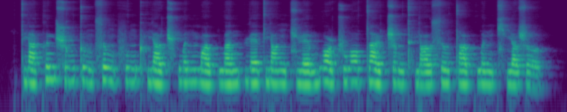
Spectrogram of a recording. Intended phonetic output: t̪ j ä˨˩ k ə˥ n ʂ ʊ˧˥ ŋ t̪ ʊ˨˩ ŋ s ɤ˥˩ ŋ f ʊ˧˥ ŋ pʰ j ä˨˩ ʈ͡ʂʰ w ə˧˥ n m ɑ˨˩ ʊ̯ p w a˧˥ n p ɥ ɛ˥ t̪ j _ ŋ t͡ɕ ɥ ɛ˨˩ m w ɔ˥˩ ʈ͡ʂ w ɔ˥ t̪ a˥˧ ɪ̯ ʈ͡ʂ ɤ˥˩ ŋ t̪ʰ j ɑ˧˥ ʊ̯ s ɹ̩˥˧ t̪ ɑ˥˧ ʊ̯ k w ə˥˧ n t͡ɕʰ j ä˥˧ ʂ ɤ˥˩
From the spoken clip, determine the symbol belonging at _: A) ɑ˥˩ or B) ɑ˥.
B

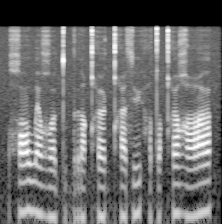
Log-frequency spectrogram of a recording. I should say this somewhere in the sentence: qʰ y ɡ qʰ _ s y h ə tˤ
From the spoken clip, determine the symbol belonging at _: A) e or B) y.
A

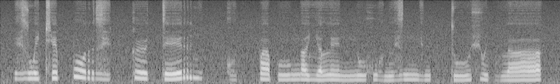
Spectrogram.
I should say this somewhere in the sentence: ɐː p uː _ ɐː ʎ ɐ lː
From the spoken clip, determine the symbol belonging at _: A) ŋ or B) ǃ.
A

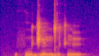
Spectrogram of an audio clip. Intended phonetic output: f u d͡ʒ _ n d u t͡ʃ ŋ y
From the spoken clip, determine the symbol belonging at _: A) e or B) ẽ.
B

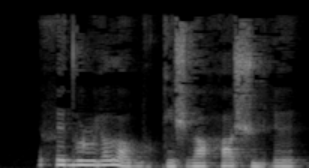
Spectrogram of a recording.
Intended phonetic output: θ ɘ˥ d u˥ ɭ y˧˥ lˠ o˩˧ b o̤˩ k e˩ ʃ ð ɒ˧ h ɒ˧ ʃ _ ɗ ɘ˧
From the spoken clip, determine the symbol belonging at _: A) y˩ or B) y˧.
A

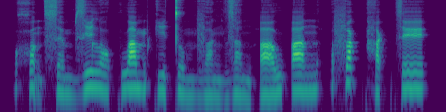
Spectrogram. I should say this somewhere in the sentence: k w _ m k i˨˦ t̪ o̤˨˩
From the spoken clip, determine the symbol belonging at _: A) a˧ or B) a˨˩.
A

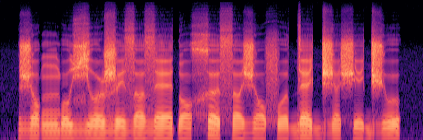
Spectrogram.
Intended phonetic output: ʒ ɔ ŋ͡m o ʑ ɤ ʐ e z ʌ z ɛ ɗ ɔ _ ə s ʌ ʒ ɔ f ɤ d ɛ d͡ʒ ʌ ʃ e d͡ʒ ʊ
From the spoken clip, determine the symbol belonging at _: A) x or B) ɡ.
A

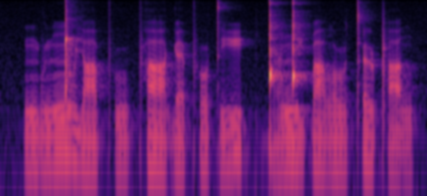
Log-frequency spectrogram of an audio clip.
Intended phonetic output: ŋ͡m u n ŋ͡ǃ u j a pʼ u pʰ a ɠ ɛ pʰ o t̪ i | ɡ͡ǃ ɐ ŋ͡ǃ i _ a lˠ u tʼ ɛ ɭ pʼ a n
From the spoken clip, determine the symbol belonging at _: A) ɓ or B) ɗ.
A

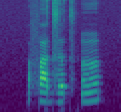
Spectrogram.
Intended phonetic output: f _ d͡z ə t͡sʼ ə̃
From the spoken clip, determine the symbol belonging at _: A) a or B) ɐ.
A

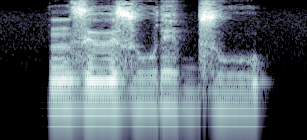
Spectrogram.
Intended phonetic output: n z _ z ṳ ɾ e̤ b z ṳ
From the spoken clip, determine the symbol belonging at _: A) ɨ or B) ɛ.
A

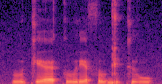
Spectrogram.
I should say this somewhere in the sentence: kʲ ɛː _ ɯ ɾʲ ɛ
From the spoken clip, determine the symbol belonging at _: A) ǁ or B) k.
B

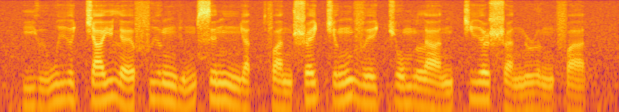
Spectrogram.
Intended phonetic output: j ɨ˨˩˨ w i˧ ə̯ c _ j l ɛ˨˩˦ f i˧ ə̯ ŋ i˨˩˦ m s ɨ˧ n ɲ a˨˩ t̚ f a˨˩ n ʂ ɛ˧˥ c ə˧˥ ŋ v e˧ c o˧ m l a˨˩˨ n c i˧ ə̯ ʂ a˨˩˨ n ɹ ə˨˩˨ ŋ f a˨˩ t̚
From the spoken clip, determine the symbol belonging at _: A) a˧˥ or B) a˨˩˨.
A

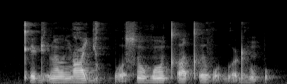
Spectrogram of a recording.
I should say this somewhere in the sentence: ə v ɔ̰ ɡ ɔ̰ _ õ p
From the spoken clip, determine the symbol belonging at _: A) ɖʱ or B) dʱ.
A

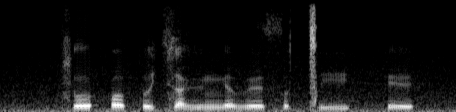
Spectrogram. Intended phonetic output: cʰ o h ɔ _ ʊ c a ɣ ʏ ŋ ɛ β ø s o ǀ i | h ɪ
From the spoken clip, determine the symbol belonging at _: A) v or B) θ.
B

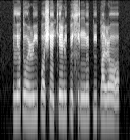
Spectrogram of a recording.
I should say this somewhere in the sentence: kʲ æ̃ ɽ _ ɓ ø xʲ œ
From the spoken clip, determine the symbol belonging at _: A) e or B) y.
B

